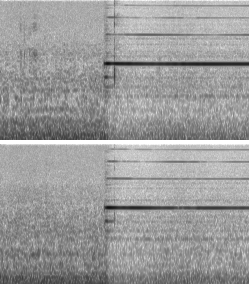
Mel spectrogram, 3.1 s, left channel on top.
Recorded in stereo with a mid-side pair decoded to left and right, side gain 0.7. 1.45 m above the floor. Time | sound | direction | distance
1.3 | a flute | 40° left | 4 m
